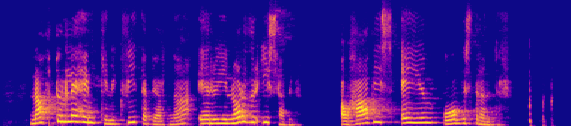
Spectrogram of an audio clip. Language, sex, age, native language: Icelandic, female, 40-49, Icelandic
